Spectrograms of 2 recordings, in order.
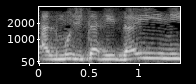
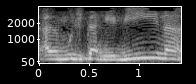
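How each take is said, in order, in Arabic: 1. يُنطق المقطع الأخير بـ 'ayn'. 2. يُنطق المقطع الأخير بـ 'een'. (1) "لا المجتهدين" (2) "بل المجتهدين"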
